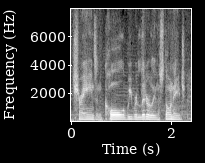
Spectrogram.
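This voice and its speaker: A man's voice: a little high, flat delivery, fairly quick, darkish tone, soft background music. Rambling New man, around forty. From Queens, New York. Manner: rambling, self-deprecating, many fillers. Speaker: guest. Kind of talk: casual chat.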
